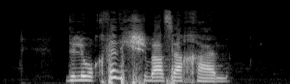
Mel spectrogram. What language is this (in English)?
Kabyle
